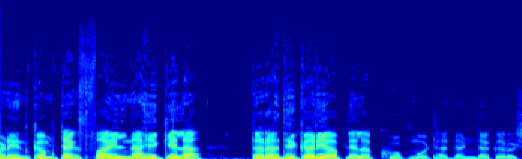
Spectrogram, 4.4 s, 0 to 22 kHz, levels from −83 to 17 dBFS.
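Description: From 2.60 to 3.52 s, right after "फाईल नाही केला तर", a fast ticking rides on the speech as its level falls by roughly 20 dB. This is zipper noise. The gain drops in unsmoothed 2 dB jumps, around fifteen a second, instead of gliding. Each abrupt step puts a small discontinuity in the waveform, and together those clicks form the zipping texture heard while the level is moving.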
